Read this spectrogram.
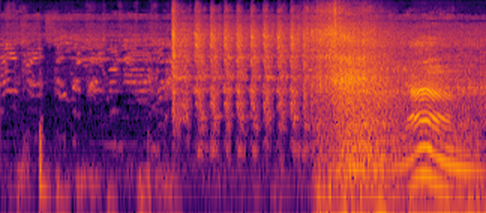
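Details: Ford Everest hard start: about two seconds of steady cranking pulses, then the engine catches and revs up; a slow, reluctant start with no evident cause.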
